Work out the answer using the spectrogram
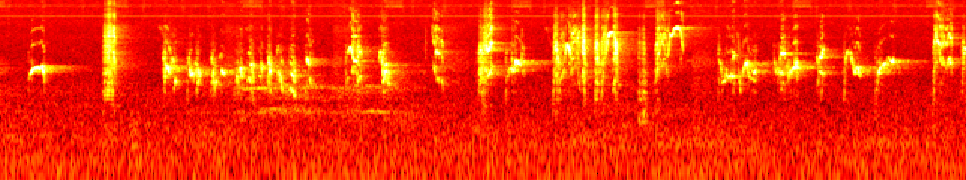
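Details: Cucak ijo, the greater green leafbird native to Indonesia, in full gacor song: a long, varied stream of whistled phrases, fast chattering trills and sharp high notes, almost without pause.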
